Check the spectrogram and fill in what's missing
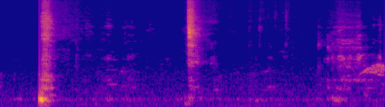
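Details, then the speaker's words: Stifled sneeze through the nose by a person who says most people don't know when they sneeze because they sneeze through the nose: two short, sharp nasal bursts in a quiet room, the first louder. "That sounded like a sneeze. What was that? Spiritual. No. Bless you."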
